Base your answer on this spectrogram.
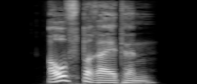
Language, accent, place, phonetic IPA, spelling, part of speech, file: German, Germany, Berlin, [ˈaʊ̯fbəˌʁaɪ̯tn̩], aufbereiten, verb, De-aufbereiten.ogg
- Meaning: 1. to process 2. to condition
